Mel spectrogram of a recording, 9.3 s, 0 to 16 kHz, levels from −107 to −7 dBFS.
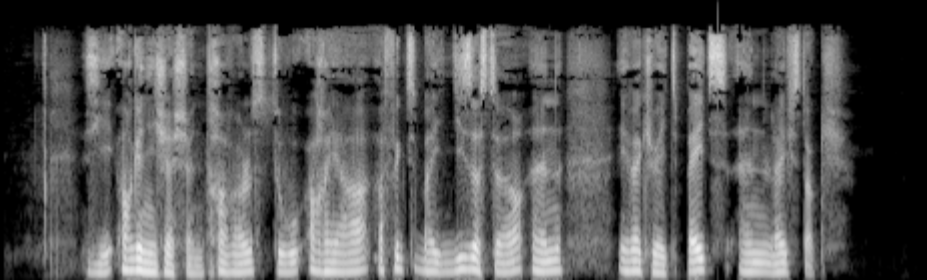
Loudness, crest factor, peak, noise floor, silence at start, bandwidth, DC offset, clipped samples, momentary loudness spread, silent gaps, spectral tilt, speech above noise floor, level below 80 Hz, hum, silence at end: -20 LUFS; 22 dB; 0 dBFS; under -90 dBFS; 0.4 s; 11.5 kHz; under 0.1%; under 0.1%; 19 LU; none; -4 dB/octave; over 69 dB; -56 dBFS; none; 0.9 s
